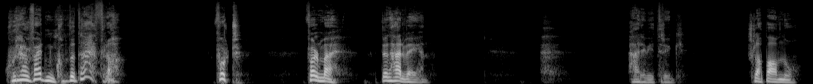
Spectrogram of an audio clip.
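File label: dub, Norwegian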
